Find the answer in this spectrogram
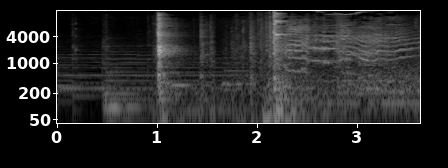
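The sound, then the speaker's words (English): A heavy, black, unmarked metal door inside Assembly Hall at Indiana University is pushed open: a sharp clunk of the latch, a scraping creak, then a second loud thud as it swings wide, over a low steady hum. “This is it, Indiana University Facilities Director Chuck Crabb says as he pushes open the door.”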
